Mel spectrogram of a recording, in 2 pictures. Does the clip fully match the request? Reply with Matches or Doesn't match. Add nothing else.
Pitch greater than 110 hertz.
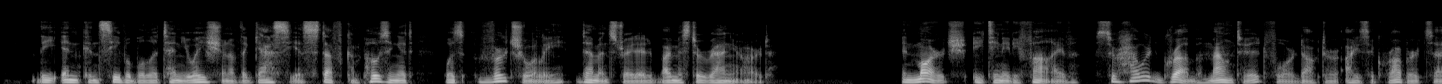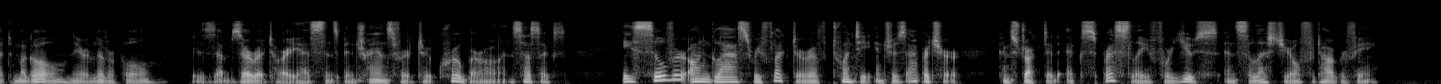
Doesn't match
